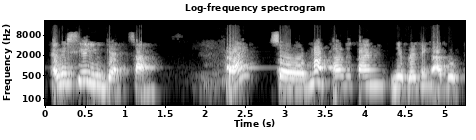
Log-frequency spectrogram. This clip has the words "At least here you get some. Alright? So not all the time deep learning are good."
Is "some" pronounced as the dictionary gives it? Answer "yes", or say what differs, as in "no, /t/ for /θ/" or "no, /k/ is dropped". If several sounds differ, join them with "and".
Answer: no, /m/ is dropped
